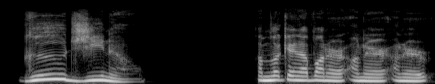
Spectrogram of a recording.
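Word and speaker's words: Gugino: pronounce her last name guino I'm looking up on her on her on her on her page it has how pronounced her name okay last name Gino she plays a charact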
